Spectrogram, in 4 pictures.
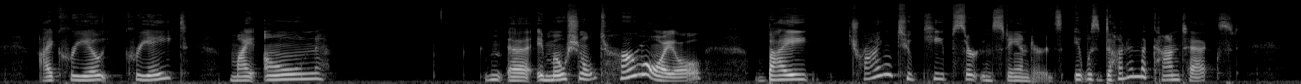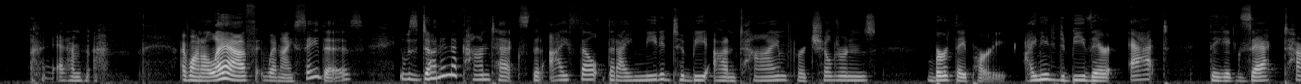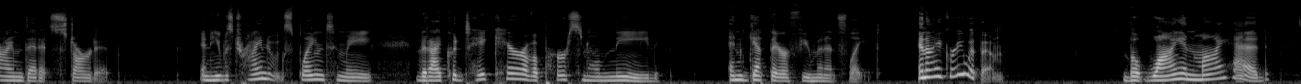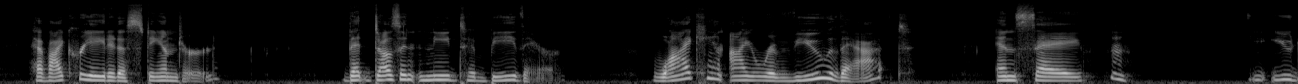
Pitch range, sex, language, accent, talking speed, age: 175-225 Hz, female, English, American, 135 wpm, 40-59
